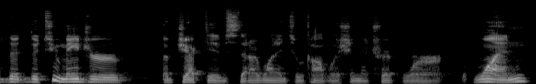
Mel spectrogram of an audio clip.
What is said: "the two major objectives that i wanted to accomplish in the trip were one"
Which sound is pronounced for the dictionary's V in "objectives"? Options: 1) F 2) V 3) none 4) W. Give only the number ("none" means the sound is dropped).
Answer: 2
